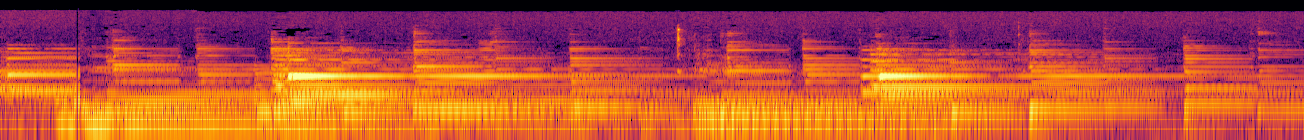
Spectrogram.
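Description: An eight-bar melodic music sample looping from the MPC: pitched plucked and keyed notes, a new note or chord struck about every second, with no drums.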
